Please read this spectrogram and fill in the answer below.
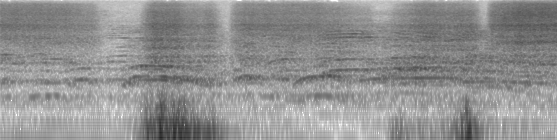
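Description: A man's voice through a microphone in two short, unintelligible bursts, one about a second in and a briefer one near the end, over soft background music and faint voices.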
